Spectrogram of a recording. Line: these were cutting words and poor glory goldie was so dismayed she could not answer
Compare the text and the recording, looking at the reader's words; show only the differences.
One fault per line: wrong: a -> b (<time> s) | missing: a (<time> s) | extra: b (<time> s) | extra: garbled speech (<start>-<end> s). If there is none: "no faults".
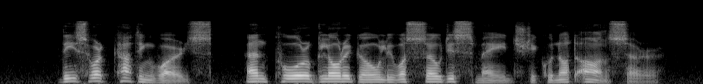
no faults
